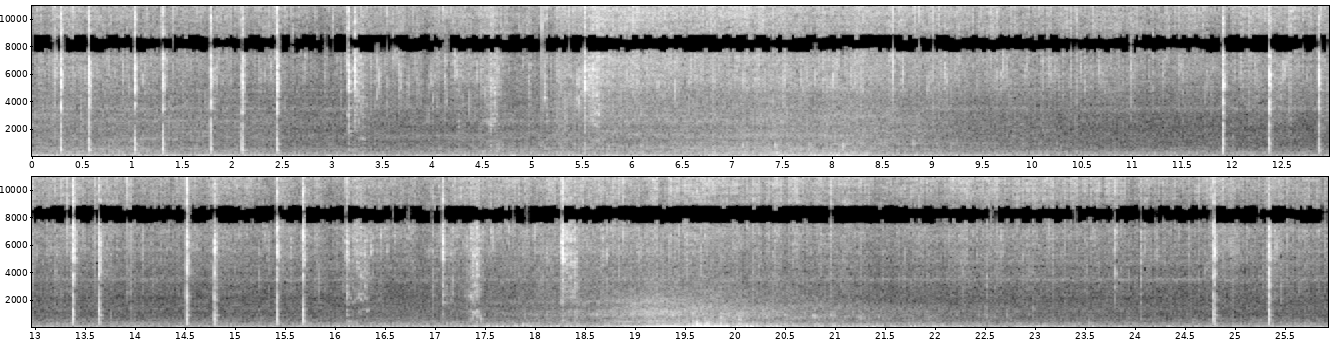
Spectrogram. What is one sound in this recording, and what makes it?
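An omelette sizzles in hot oil in a wok.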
